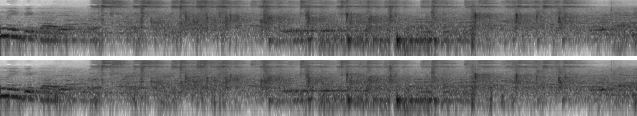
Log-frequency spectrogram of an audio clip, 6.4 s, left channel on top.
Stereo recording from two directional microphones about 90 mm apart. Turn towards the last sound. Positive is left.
turn(degrees=0)  # may be behind; listen again after turning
